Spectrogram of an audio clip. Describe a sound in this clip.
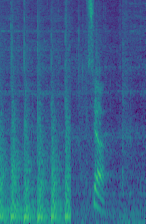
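A rolling pin crushes nuts inside a plastic bag.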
